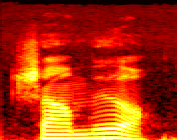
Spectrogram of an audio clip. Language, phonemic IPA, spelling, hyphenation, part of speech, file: German, /ʃaʁˈmøːʁ/, Charmeur, Char‧meur, noun, De-Charmeur.ogg
- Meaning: charmer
